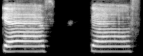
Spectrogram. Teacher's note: जबान का जो पिछला हिस्सा है यानी बैक पोर्शन जो है, वो हमारे हार्ड पैलेट पे टच होगा।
